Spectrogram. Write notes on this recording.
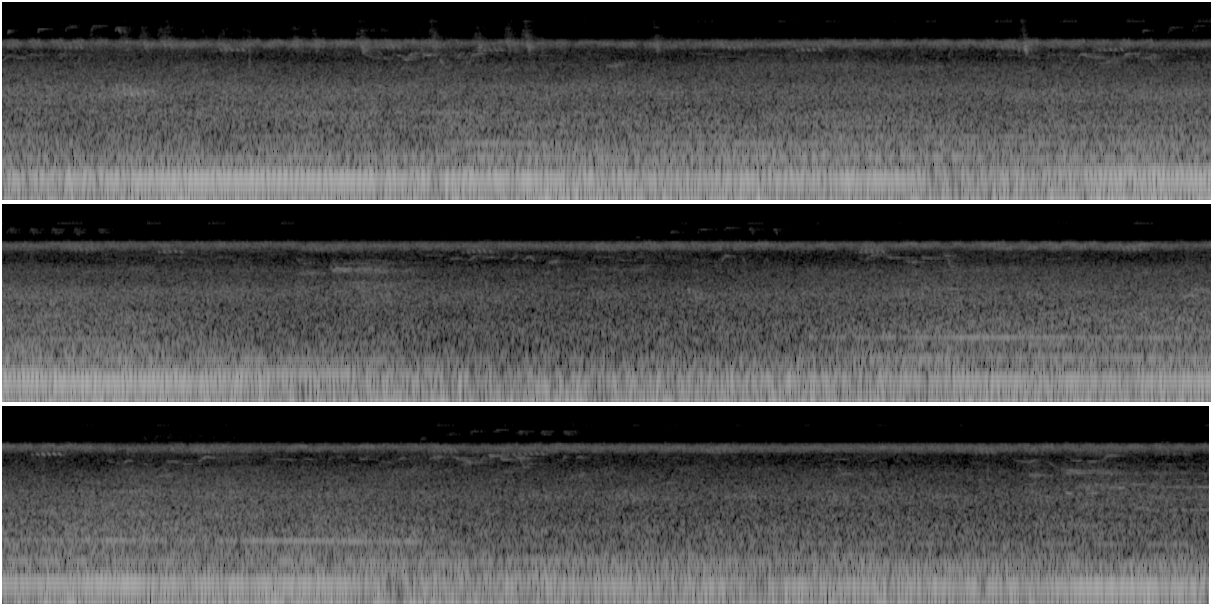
In the woods, Traffic Sound, Bird sounds, Crowing sounds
